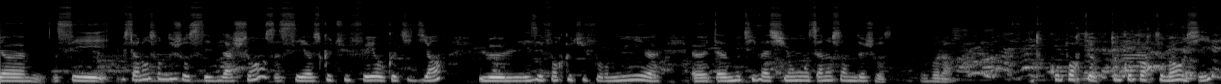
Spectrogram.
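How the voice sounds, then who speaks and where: A man's voice: high-pitched, normal speed, dark tone. A young man with a cold, rambling through an opinion vlog full of fillers and insistent repeats. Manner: hesitant, many fillers, insistent. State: has a cold. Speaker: vlogger.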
